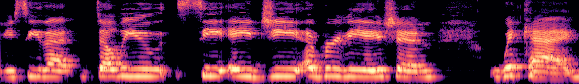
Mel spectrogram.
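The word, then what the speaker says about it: WCAG: So when you see that WC Abbreviation, WIKAG is like the cool in then way to pronounce that.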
